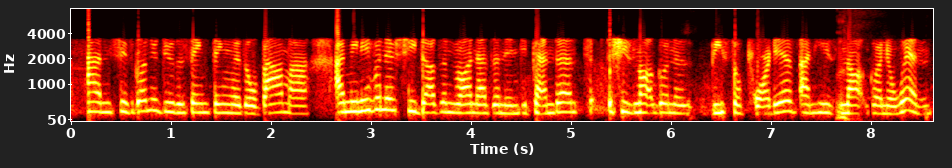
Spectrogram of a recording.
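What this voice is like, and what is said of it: Nigerian accent. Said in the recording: “your delightful, lovely accent ... Originally from Nigeria.”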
